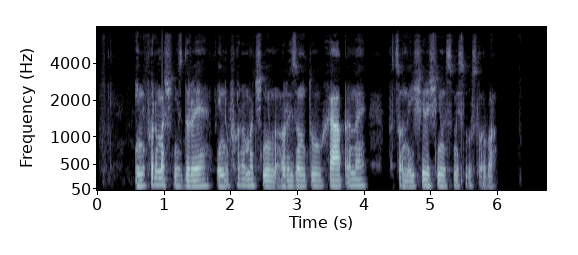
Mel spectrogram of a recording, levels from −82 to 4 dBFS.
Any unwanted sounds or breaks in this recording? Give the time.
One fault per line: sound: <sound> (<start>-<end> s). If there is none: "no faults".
no faults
